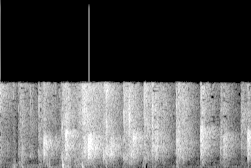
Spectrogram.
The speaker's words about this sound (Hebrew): קבלו אותו, איפה מחיאות כפיים?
